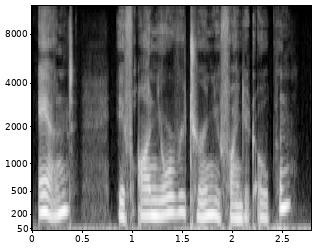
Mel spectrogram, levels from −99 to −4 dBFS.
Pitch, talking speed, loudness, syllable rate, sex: 190 Hz, 195 wpm, -18 LUFS, 5.2 syllables/s, female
